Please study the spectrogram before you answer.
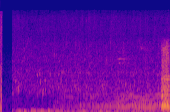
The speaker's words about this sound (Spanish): De repente, a lo lejos, avistaron un fuerte movimiento acompañando un estruendoso y feo ruido en el agua, lo cual les causaba mucha curiosidad, así que se acercaron.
